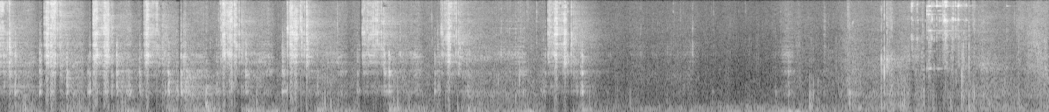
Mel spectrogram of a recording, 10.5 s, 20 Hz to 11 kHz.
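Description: A spanner ratchets a 12mm bolt tight on a motorcycle exhaust clamp, close and loud metallic clicking in quick repeated bursts for several seconds, then a quieter stretch with faint scraping and a few final clicks.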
